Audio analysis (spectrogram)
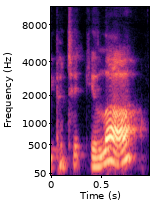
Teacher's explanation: leave it out unlike british the british pronunciation would be particular they would do a schwa for both of those r's that are not at the start of a syllable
